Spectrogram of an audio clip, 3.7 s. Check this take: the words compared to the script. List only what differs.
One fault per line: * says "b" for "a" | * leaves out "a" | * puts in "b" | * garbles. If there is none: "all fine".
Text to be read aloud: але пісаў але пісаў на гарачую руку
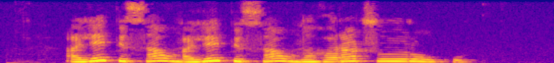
all fine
